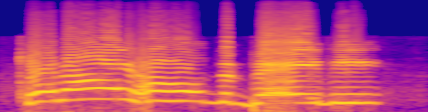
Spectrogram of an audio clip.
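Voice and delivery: put-on baby said very high, slow and drawn out. Voicing Razzmatazz after the others mock the voice: Razzmatazz character voice. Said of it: "You think we're gonna like you with that voice?".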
